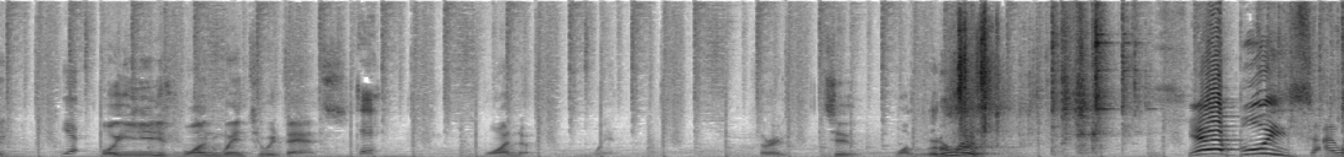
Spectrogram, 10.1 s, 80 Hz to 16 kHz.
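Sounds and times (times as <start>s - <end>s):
spinning tops clashing metallic clinks: 7.2s - 8.8s.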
